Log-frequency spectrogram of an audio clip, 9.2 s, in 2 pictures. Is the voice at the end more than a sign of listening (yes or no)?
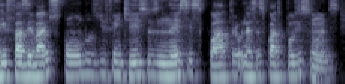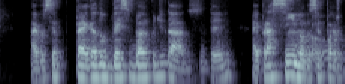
no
